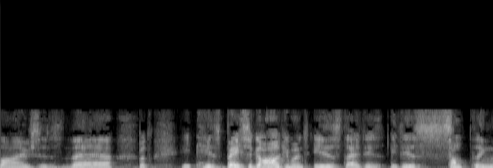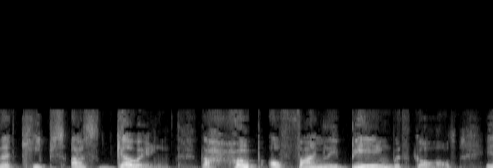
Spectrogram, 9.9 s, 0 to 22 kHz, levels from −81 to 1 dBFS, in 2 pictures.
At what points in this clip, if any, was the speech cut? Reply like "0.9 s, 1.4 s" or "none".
1.4 s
